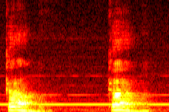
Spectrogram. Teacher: Cama, cama, essa palavra com duas sílabas. O primeiro a é aberto e longo e o segundo é fechado e curto. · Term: a longo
